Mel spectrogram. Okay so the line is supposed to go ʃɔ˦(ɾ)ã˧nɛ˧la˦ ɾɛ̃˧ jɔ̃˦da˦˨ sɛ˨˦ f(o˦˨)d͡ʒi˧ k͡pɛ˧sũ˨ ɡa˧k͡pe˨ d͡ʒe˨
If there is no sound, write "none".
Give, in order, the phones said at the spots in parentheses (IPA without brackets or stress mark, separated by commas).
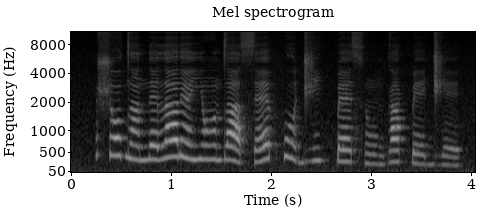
d, o˦˨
